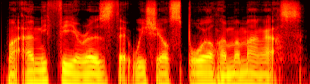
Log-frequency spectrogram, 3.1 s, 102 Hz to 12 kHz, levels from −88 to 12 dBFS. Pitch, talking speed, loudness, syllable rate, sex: 95 Hz, 215 wpm, -18 LUFS, 4.6 syllables/s, male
